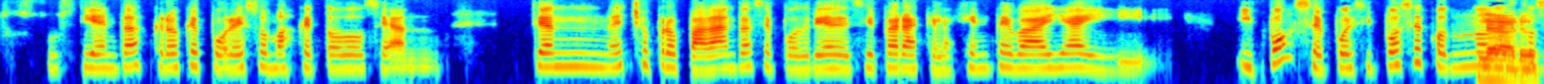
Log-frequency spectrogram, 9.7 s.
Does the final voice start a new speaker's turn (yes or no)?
yes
